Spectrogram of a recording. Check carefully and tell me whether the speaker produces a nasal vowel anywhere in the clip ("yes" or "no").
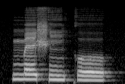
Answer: yes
